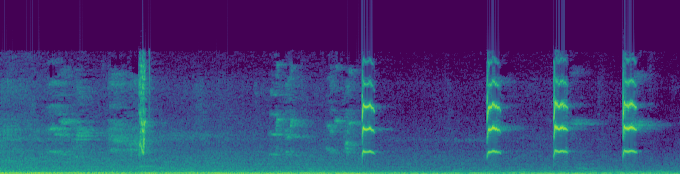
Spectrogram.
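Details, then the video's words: Lovebird in daily care, 'konslet' style song: a few scattered high squeaks and a short burst, then a run of four evenly spaced, piercing ringing chirps, with steady low-pitched background hum throughout. "lovebird konslet"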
